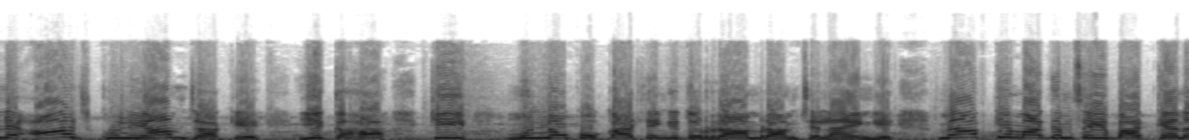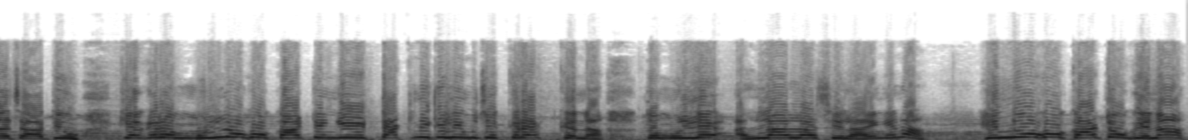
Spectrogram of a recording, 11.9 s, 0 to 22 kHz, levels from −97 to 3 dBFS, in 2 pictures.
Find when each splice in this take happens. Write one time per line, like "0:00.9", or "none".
none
